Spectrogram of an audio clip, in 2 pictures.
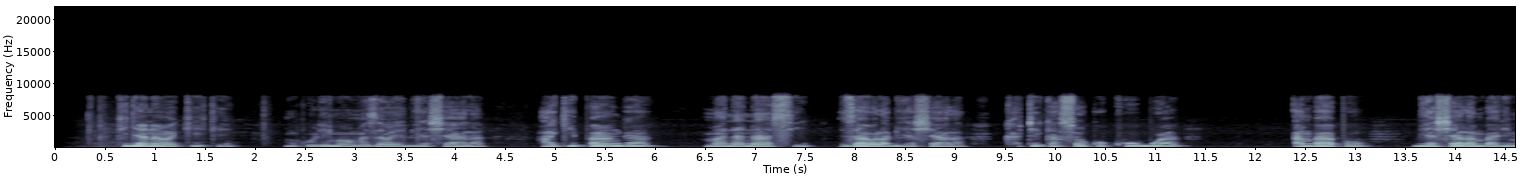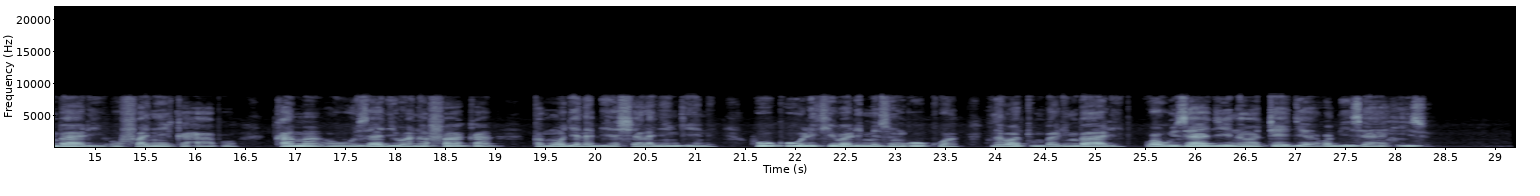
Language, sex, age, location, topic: Swahili, male, 25-35, Dar es Salaam, agriculture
